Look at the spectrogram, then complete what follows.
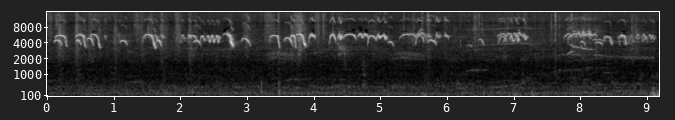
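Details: A flock of colourful baby chicks cheeping in a dense, overlapping chorus. Quick high peeps run almost without pause, with a few short clicks and knocks beneath.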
